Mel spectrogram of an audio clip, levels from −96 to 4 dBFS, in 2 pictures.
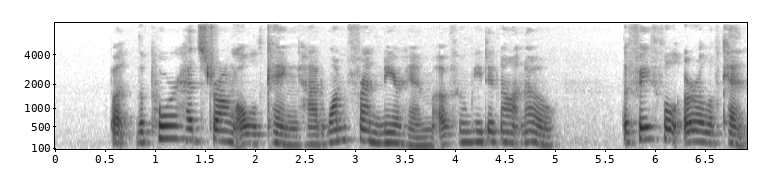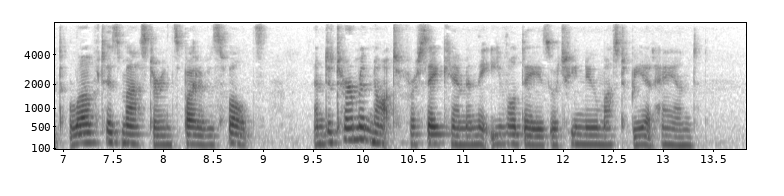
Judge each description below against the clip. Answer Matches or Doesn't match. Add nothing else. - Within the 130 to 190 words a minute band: Doesn't match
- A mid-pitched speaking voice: Matches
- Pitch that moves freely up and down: Doesn't match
